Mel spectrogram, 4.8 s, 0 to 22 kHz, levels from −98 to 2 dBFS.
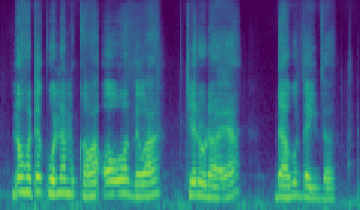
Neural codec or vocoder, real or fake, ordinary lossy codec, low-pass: codec, 44.1 kHz, 2.6 kbps, DAC; fake; none; none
